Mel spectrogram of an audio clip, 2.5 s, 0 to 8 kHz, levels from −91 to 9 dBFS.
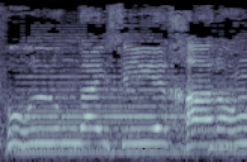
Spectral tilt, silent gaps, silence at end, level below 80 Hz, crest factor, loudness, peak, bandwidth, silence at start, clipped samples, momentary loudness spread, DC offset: -4.5 dB/octave; none; 0 s; -60 dBFS; 18 dB; -20 LUFS; -4 dBFS; 7.8 kHz; 0 s; under 0.1%; 6 LU; under 0.1%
